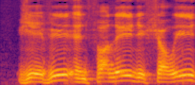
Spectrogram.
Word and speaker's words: Chaoui: Le S n'est pas prononcé, comme vous avez déjà vu. C'est pas prononcé Chaouiz, c'est prononcé Chaoui.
